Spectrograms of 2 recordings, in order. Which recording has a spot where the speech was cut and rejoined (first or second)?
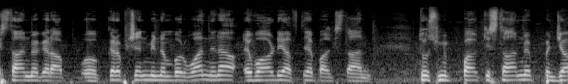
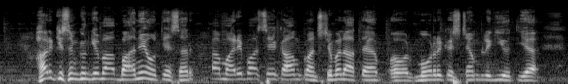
second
